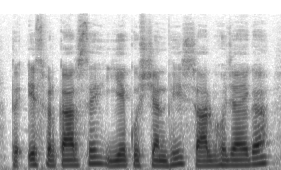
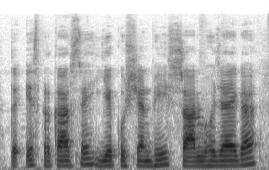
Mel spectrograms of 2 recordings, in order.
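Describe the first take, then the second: No difference in how they are said.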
